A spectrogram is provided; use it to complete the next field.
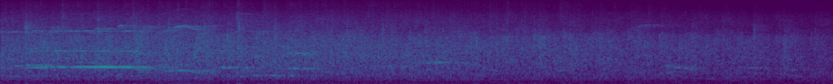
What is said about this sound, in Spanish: Dele palmas a su regalo, nuestro Señor Jesucristo.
